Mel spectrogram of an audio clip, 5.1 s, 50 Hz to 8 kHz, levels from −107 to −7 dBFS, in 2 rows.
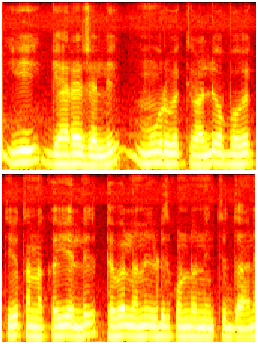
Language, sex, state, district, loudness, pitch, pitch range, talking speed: Kannada, male, Karnataka, Koppal, -15 LUFS, 130 Hz, 120-135 Hz, 165 wpm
